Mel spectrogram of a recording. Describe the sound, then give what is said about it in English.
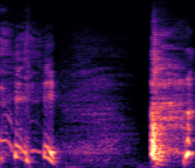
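A lingering cough from a cold shows up as a harsh, loud burst of coughing at the end, after a few short vocal sounds and a brief moment of silence. “I'm still trying to get over this cough from last week's episode. So if I cough, I apologize.”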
